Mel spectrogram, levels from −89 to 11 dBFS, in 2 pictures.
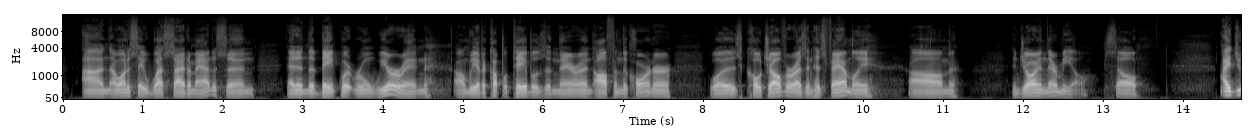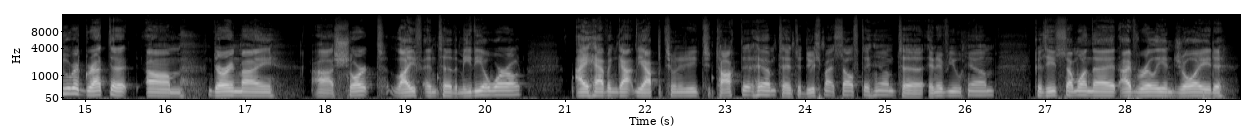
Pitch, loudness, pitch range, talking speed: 110 Hz, -23 LUFS, 100-125 Hz, 160 wpm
